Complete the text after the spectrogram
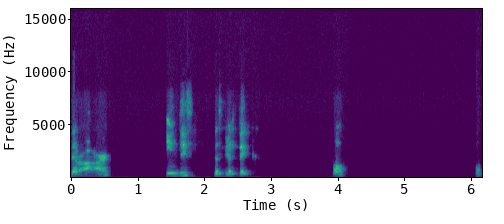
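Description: A woman speaks calmly into a close microphone, in short bursts with pauses.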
